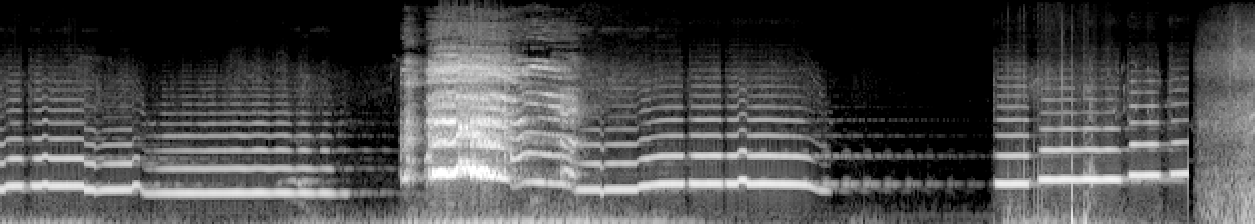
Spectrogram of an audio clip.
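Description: A village rooster crows repeatedly, loud and close, with long drawn-out calls separated by short pauses and a brief burst of clucking from chickens, no talking.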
